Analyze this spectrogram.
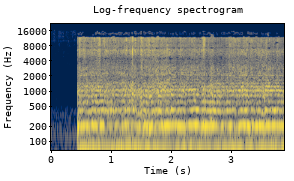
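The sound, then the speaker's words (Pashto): Honeybees buzz steadily while collecting nectar from flowers on a farm in Nangarhar province's Achin district, a loud, dense, continuous drone of many wings that starts abruptly after a brief quiet moment and holds without pause. “په وې کروندې کې له ګلانو د شاتو مچیو له لوري د شیرې راټولول”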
